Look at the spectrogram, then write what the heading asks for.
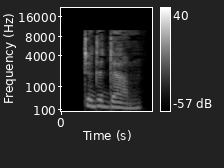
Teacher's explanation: The beat is dum-da-da, anapost, unstressed, unstressed, stressed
